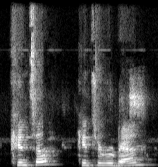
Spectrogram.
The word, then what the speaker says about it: Quinta Ruban: At Quinta Ruban seems to be Quinta Ruban. Is that right? Quinta. So it's like a Portuguese word. So in France you have a chateau or a clos, and that's where you make wine.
